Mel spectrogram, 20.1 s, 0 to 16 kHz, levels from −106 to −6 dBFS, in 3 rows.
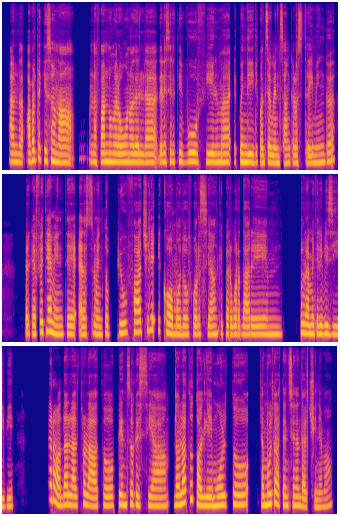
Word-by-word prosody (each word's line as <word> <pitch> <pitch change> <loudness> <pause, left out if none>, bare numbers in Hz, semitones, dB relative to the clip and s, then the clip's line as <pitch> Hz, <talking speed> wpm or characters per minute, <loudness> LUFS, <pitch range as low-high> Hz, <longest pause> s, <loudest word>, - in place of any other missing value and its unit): Allo 185 -2 0
a 190 - 0
parte 220 +5 +1
che 220 -2 -1
io - - 0
sono 180 -5 +1 0.3
una 185 -1 -3
fan 190 +1 +2
numero 190 -1 +2
uno 185 0 +2
del 180 -1 0
delle 185 +2 -2
serie 195 +1 -3
tv, 195 0 0
film 185 0 0 0.2
e - - -16
quindi 180 -1 +2
di 175 +1 -6
conseguenza 165 -1 -1
anche 165 +1 -6
lo 165 - 0
streaming, 170 +5 -3 0.5
perché 190 +1 -1
effettivamente 185 -4 +2
è - - -1
lo 175 - +1
strumento 180 0 -3
più 205 +1 -1
facile 235 +3 -1
e 250 - -7
comodo 180 -3 +1
forse 180 0 -4
anche 185 +3 -3
per 185 -2 -3
guardare, 175 0 -1
mhmm, 175 0 -2 0.3
programmi 195 -2 +3
televisivi; 180 -1 0 0.7
però 310 - +2
dall'altro 205 +1 +2
lato 195 0 +1
penso 215 +1 +1
che 215 -1 +1
sia 185 -1 -2
da 210 - 0
un - - +5
lato 260 +8 +4
toglie 190 -6 +4
molto, 210 +3 +2 0.2
cioè, 205 - -2
molta 225 +4 +4
attenzione 200 -1 0
dal 170 -4 0
cinema, 165 +2 -7
185 Hz, 160 wpm, -21 LUFS, 180-205 Hz, 0.7 s, un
